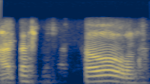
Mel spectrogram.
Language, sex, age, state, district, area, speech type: Marathi, male, 18-30, Maharashtra, Hingoli, urban, conversation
